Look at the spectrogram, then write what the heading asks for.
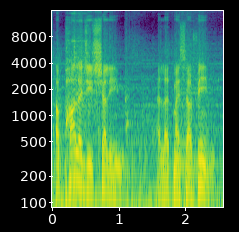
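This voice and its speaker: A man playing a calm, resolute assassin hero in a video game, speaking in a measured, formal, serious manner. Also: mid-range voice, music in the background, natural voice.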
